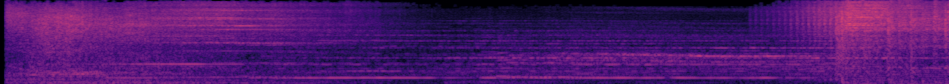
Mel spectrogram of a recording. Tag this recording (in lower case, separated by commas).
music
